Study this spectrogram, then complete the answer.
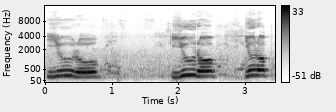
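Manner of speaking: यूरोप said with a clear y-glide start; sounding out Europe. Shown as a demonstration. Teacher modelling Europe with a y sound. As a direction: repeat यूरोप carefully three times. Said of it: "exception देखेंगे".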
